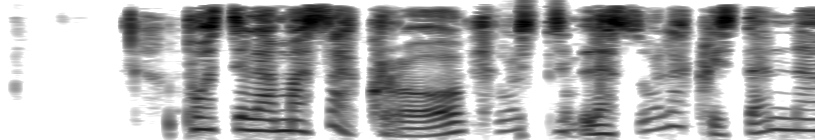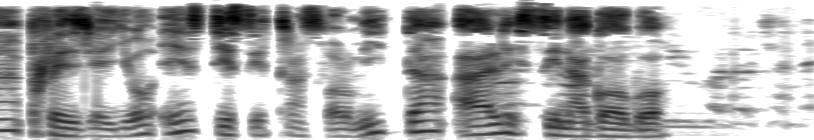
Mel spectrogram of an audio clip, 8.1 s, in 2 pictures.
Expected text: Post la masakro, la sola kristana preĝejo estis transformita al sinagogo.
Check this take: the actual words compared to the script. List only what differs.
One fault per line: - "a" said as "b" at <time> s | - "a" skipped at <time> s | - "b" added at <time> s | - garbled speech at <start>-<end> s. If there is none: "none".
- garbled speech at 2.5-2.9 s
